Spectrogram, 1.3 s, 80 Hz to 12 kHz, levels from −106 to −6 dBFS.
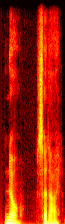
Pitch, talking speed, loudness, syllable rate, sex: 145 Hz, 140 wpm, -19 LUFS, 3.5 syllables/s, female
